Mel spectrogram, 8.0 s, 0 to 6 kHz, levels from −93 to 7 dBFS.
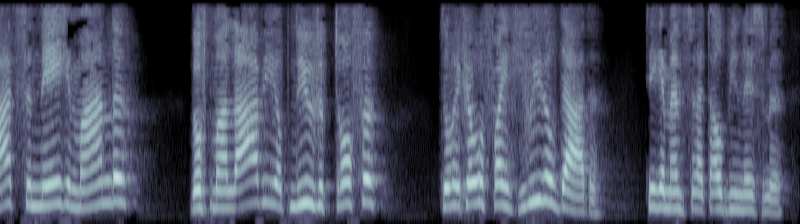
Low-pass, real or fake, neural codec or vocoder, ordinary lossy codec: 5.4 kHz; fake; codec, 16 kHz, 0.5 kbps, X-Codec, WavLM features, trained on Multilingual LibriSpeech; MP3, 24 kbps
